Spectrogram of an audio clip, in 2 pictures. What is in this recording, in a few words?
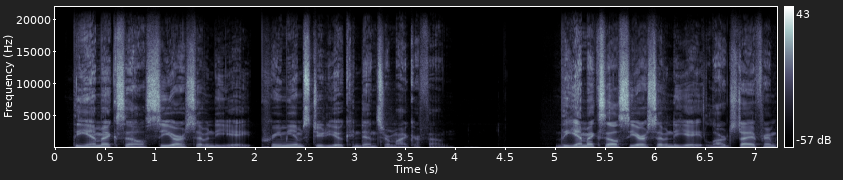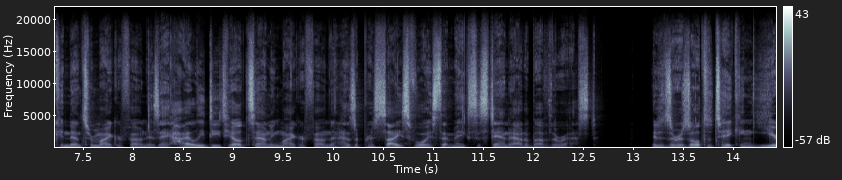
MXL CR78 Test VO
